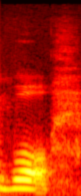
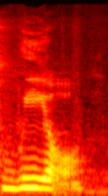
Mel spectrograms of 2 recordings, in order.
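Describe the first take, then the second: First: The word is reduced to a short oo sound. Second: The word is said fully with a long ee vowel. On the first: "But ask me if I ever say wheel. Uh, no, I say wool" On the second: "how do you pronounce this word? I'll say, oh, that's wheel"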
